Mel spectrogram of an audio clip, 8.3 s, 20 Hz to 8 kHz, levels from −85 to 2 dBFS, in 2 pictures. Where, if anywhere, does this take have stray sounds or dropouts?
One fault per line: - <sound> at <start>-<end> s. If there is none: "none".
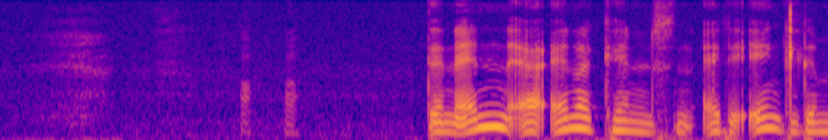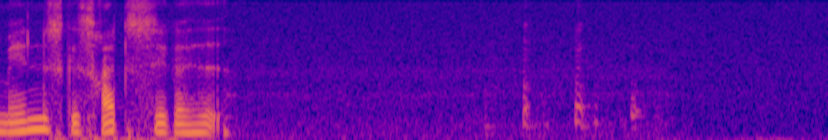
- laugh at 0.8-1.6 s
- laugh at 6.6-7.4 s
